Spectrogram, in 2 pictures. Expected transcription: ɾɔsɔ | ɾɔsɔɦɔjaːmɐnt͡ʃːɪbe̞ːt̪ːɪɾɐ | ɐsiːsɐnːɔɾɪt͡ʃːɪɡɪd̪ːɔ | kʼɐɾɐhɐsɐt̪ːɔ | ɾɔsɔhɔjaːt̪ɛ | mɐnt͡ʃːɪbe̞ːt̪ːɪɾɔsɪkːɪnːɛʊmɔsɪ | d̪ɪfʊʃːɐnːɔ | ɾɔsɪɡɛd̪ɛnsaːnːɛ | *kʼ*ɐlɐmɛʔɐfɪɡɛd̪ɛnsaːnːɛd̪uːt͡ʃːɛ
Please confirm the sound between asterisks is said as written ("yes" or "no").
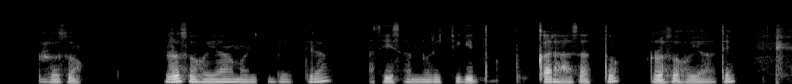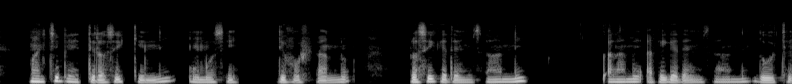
yes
